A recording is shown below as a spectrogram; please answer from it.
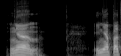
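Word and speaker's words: เงิน: La consonne initiale est le N, la voyelle est le E court, et la consonne finale est le N, donc Ngan.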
